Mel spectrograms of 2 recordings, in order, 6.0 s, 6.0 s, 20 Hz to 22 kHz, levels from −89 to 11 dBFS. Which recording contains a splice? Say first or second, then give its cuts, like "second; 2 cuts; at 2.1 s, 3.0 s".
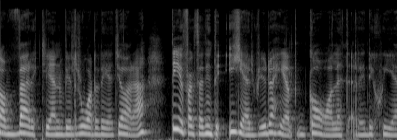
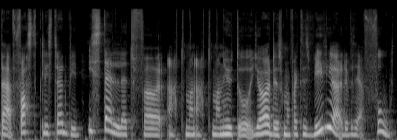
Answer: second; 2 cuts; at 1.2 s, 2.9 s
